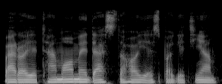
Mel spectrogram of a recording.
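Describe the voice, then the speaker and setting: Calm, measured male story narrator. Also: on the low side, smooth. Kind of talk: audiobook story reading.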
